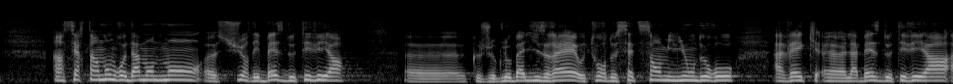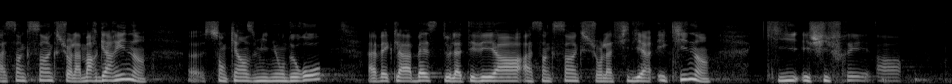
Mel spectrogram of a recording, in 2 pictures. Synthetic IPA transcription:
ɛ̃sɛʁt̪ɛ̃nɔ̃bʁəd̪amɑ̃d̪mɑ̃syʁd̪ebɛsd̪ət̪evea | økəʒəɡlɔbalizʁɛot̪uʁd̪əsɛt̪sɑ̃miljɔ̃d̪øʁo | avɛkølabɛs̬d̪ət̪eveaa̰sɛ̃ksɛ̃ksyʁlamaʁɡaʁin | ø̰sɑ̃kʲɛ̃zmiljɔ̃d̪øʁo | avɛklabɛsd̪əlat̪eveaa̰sɛ̃ksɛ̃ksyʁlafiljɛʁekʲʰinkʲʰiɛʃifχea

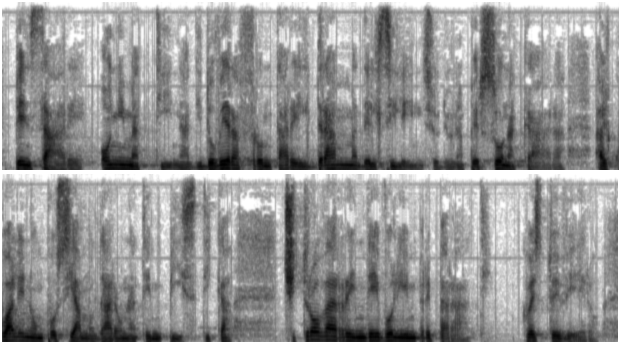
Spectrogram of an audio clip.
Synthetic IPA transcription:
pensaːɾeɔɲːimat̪ːiːnad̪id̪oveɾafːɾont̪aːɾeild̪ɾamːad̪elsilɛnt̪sjod̪iunapersoːnaka̰ːɾaalkwaːlenomposːjaːmod̪aːɾeunat̪empist̪ikat͡ʃit̪ɾɔːvarːend̪ɛːvoliɛimpɾepaɾa̰ːt̪i̥ | kwest̪oɛvːɛ̰ːɾo̰

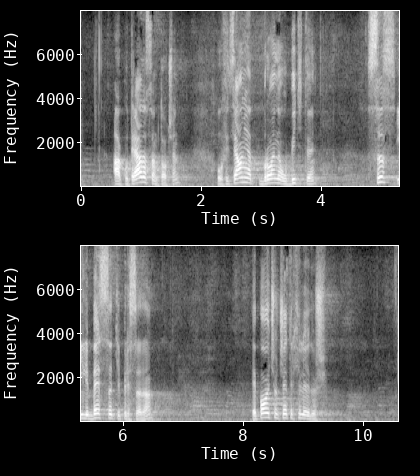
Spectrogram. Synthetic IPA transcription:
akot̪ɾʲavəd̪ɐsəmt̪ɔt͡ʃɛn | ofit̪sialˠnijət̪̚bɾɔjnɐobit̪i̥t̪ɛ | səsilibɛsːɤt̪ipɾisɤd̪ə | ɛpɔvɛt͡ʃɛot̪̚t͡ʃɛt̪ɾixilʲəd̪id̪uʃi̥

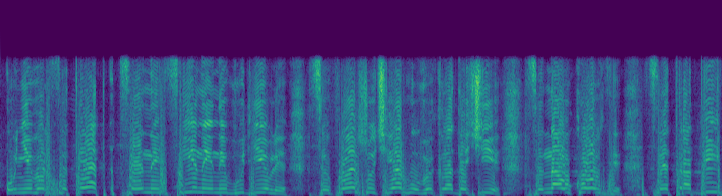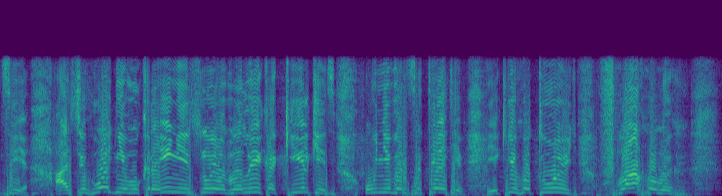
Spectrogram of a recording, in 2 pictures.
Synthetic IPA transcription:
ʊnʲiʋersɪt̪ɛt̪sɛnesʲinɪjnebʊdʲiwlʲit̪sɛwpɛrʃʊt͡ʃɛrɦʊʋɪklˠɐd̪ɐt͡ʃit̪sɛnɐʊkɔwt͡sʲit̪sɛt̪ɾɐd̪ɪt͡sʲijiɐsʲɔɦɔdʲnʲiʋʊkɾɐjinʲiːsnujɛʋelˠɪkɐkʲilʲkʲisʲt̚ʲʊnʲiʋersɪt̪ɛtʲiwjɐkʲiɦɔt̪ujʊtʲfɑxɔʋɪx

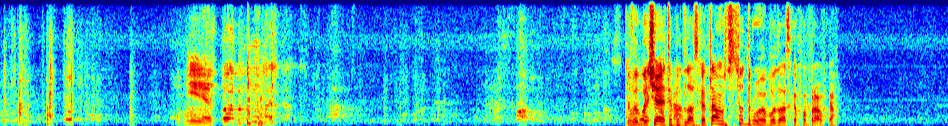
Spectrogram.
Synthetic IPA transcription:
nʲe | ʋɪbɐt͡ʃajɛt̪ɛbʊd̪lˠɑskɐt̪amst̪ɔd̪ɾuɦɐbʊd̪lˠɑskɐpɔpɾɑwkɐ

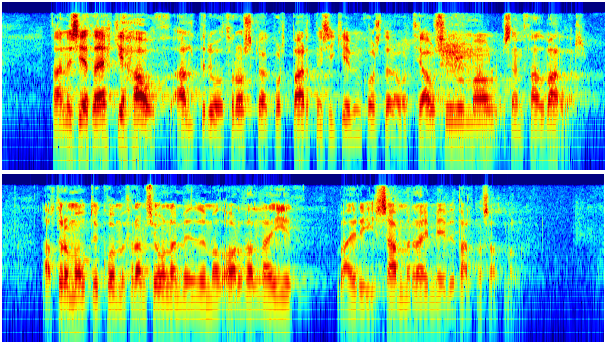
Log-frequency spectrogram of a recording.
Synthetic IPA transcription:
θanːɪɾsɛθaðɛhcɪɦaːwða̰lt̪ɾɪɔɣθʰɾɔskakʰvɔr̥t̪̚paɾt̪nɪsicɛːvʏnkʰɔst̪ʏɾava̰t̪ʰjaːwsɪɣʏɾmawlsɛmθaðvaɾða̰ɾ̥ | a̰ft̪ʏɾaðmoːwt̪ɪkʰɔːmʏfɾamsjoːwnamɪðʏmaðɔ̰ɾðalaːjɪð | va̰ːjɾɪisamraːjmɪvɪðpa̰ɾt̪na̰sa̰wht̪ma̰wlan

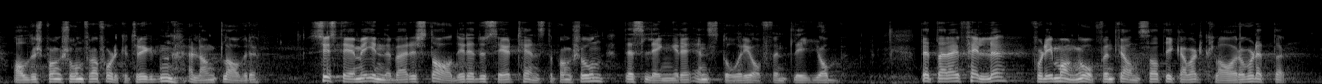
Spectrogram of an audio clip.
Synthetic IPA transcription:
ɑld̪əʂpʰɑŋʂuːnfɾɑfɔlkət̪ʰɾʏɡd̪n̩æɭɑŋt̪lɑːʋəɾə | sʏst̪eːməɪnːəbæːɾəst̪ɑːd̪ɪɾɛd̪ʉseːʈ̚t̪ʰeːnəst̪əpʰɑŋʂuːnd̪̥ɛslɛŋːɾəʔɛnst̪oːɾɪɔfənt̪lɪjɔbː | d̪̥ɛt̪ːəæɾæɪfɛlːəfɔɖiːmɑŋːəɔfənt̪lɪɑnsɑt̪ːəɪkːəhɑɾʋæʈːkʰlɑːɾoːʋəɖɛt̪ːə

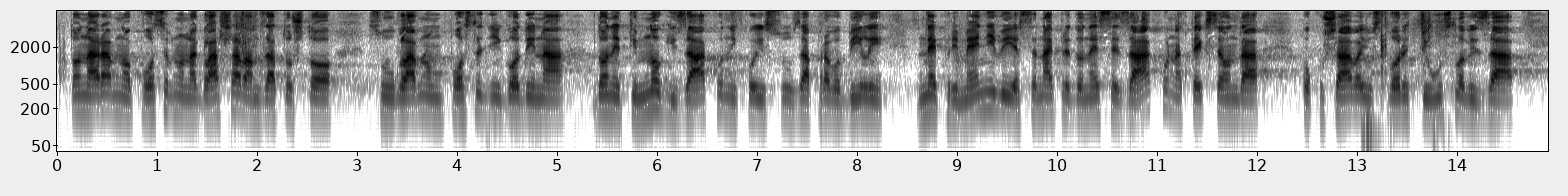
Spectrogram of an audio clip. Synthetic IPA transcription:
t̪o̞ːnaːɾaʋno̞po̞ːse̞bno̞naɡlˠaʃaːʋamzat̪o̞ːʃt̪o̞ | suːɡlˠaʋno̞mupo̞sʎe̞d̪ɲiɣɡo̞d̪ina | d̪o̞net̪imno̞ɡizaːko̞niko̞jisuzapɾaʋo̞biːli | ne̞pɾime̞ɲiʋije̞ɾse̞najpɾije̞d̪o̞ne̞sezaːko̞nat̪e̞kseo̞nd̪a | po̞kuʃaːʋajust̪ʋo̞ɾit̪iuːslˠo̞ʋiza

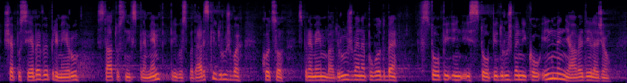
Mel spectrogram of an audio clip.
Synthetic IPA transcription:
ʃɛpɔseːbɛjʋəpɾimeːɾust̪aːt̪usnixspɾɛmeːmpːɾiɡɔspɔd̪aːɾskiɣd̪ɾuːʒbax | kɔt̪sɔ | spɾɛmeːmbad̪ɾuːʒbɛnɛpɔɡoːd̪bɛ | wst̪oːpiʔinisːt̪oːpid̪ɾuːʒbɛnikɔwʔinmɛnjaːʋɛd̪eːlɛʒɛw

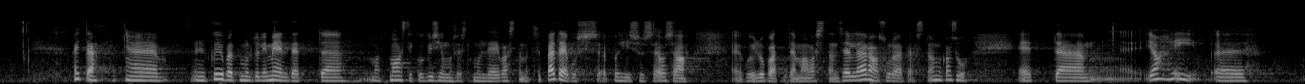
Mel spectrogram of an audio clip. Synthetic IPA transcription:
ɑjt̪ːˑæh | nyːd̪̥kɯjɡbæɑlt̪ˑmult̪ulʲime̞ːld̪eet̪ˑːmɑt̪emɑːst̪ikːˑukys̬ʲimuse̞st̪mulːejvɑst̪ɑmɑt̪ːse̥pæd̪̥e̞vuspɤɦisuse̞o̞sɑkujlub̥ɑt̪ˑːemɑvɑst̪ɑnse̞lːæɾɑsulepe̞ɑ̰st̪o̞nkɑsue̞̰t̪ːˑ | jɑhej

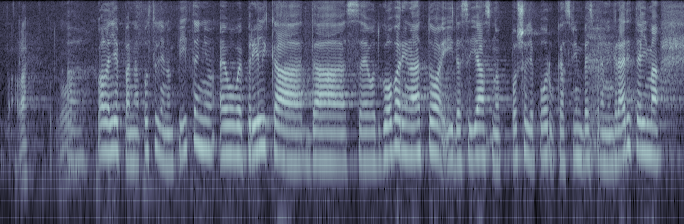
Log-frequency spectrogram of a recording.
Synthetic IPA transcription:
xʋaːlaʎe̞ːpanapo̞st̪aʋʎʲe̞no̞mpiːt̪aɲue̞ʋooʋoje̞pɾiːlikad̪ase̞o̞d̪ɡo̞ʋoɾinat̪o̞id̪ase̞jaːsno̞po̞ʃaʎe̞po̞ɾukasʋiːmbe̞spɾaʋnimɡɾaːd̪it̪e̞ʎima

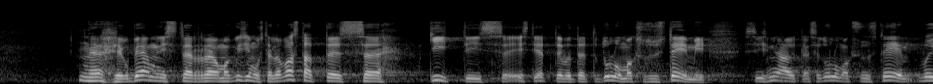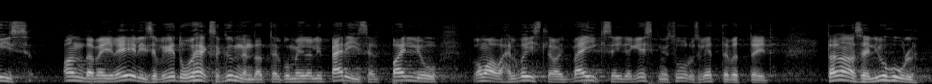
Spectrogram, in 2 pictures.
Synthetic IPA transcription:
jɑkujpe̞ɑminist̪e̞ro̞mɑkysʲimust̪e̞levɑst̪ɑt̪ːˑe̞s | kiːt̪ːˑisḛːsʲt̪ie̞t̪ːe̞vɤt̪ːˑet̪ːˑet̪ulumɑksusyst̪e̞ːmisisminɑyt̪le̞nse̞t̪ulumɑksusyst̪e̞ːmvɤ̞js | ɑnd̪̥ɑme̞jleeːlisevɤje̞d̪uyɦe̞ksɑkymne̞nd̪ɑt̪ˑːe̞lkujme̞jlo̞lʲipæɾise̞lt̪̚pɑlʲjuo̞mɑvɑɦe̞lvɤ̞jst̪levɑjd̪̥væjkse̞jd̪̥jɑke̞sk̚minesuːɾuse̥ɑe̞t̪ːe̞vɤt̪ːe̞jd̪̥ | t̪ænɑse̞ljuɦul

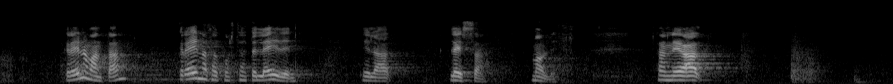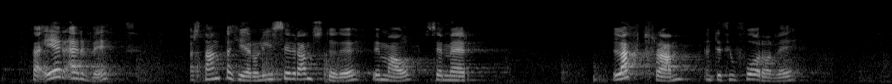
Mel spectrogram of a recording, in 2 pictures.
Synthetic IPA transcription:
kɾeːjnavant̪ankɾeːjnaθawkʰɔrt̪θɛht̪aleːjðɪn | t̪ʰɪlað | leːjsa̰ | maːwlɪ̰θ | θanːɪɣað | θaðɛɾɛɾvɪht̪ | aðst̪ant̪açɛɾɔliːsɪvɪɾant̪st̪œːðʏvɪðmaːwlsɛmɛɾ | laxt̪fɾamʏnt̪ɪɾ̥θjufɔːɾɔɾðɪ

